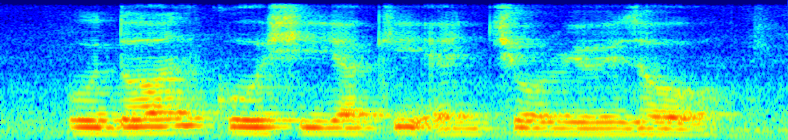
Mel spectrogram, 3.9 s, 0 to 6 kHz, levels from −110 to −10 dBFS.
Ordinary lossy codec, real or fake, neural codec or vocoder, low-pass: none; real; none; 5.4 kHz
